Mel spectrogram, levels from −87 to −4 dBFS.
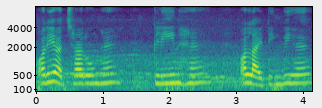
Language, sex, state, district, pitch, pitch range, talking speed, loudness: Hindi, female, Maharashtra, Mumbai Suburban, 255 Hz, 245-260 Hz, 160 wpm, -17 LUFS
